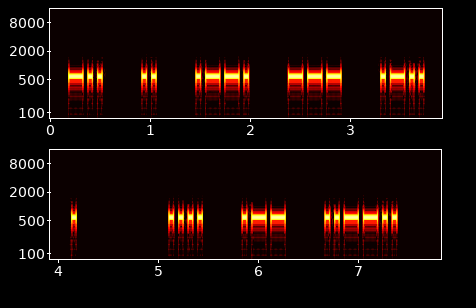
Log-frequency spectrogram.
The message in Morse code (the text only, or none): DIPOLE HW?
